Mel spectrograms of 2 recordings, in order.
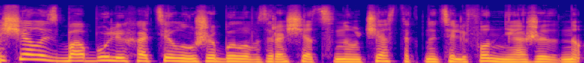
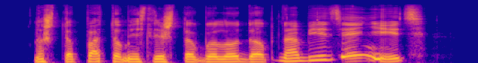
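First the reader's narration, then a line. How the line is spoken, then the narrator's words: Grandmother laughing. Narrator (Russian): засмеялась бабушка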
